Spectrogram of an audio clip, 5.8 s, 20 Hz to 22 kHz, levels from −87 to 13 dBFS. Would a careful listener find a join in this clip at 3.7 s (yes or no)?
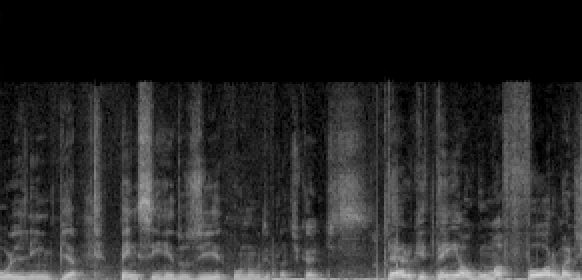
yes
